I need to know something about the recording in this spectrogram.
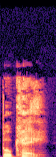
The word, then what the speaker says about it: Bucket: With its delicious satire of class anxiety and social aspiration, the series centers on the unforgettable hyestin bucket who insists her surname is pronounced bouquet and her relentless attempts to rise above her humble beginnings.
